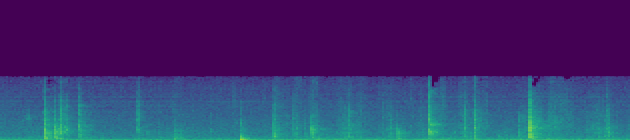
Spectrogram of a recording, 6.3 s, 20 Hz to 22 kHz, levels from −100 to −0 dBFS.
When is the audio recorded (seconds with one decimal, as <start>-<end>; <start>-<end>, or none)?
1.8-4.3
